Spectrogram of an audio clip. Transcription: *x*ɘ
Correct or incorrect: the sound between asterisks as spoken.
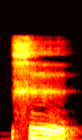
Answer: correct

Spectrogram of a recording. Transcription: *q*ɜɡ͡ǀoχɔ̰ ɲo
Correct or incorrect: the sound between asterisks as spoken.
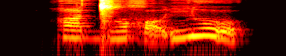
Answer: correct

